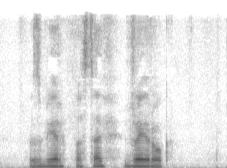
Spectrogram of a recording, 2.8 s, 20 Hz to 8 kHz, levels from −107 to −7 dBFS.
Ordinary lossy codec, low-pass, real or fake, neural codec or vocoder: AAC, 32 kbps; 7.2 kHz; fake; codec, 16 kHz, 2 kbps, FunCodec, trained on LibriTTS, 25 frames a second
